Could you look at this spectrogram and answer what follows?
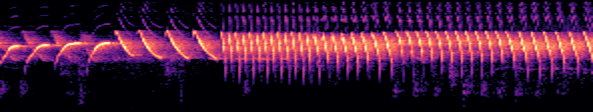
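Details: A canary sings as a model for young canaries learning song: a few slow, looping upslurred whistles, then an abrupt switch to a long, very fast, even trill of sharp repeated notes.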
